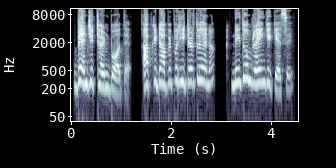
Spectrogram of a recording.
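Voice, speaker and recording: A man's voice: very high voice, expressive, moderate pace, voice pushed up. A man voicing a cheerful tourist wife from the city, delighted by hot food in the cold. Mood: concerned. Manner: delighted, breezy.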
